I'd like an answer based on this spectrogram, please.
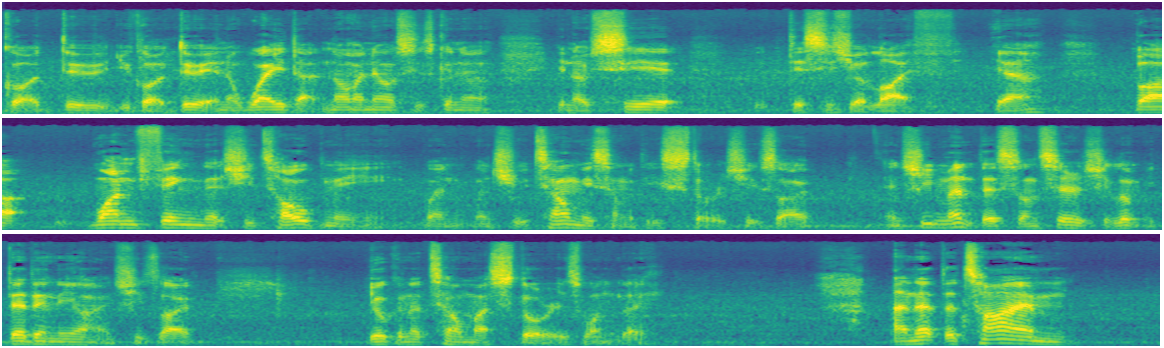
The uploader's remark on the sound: As they travel from Greenwich Peninsula to the Royal Docks. Taking the IFS Cloud Cable Car across the river.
